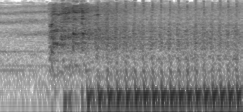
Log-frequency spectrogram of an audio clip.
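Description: A motorcycle engine starts with a sharp thump and settles into a loud, close, rhythmic idle pulsing steadily.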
